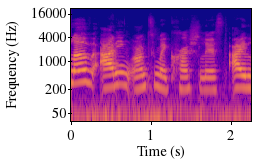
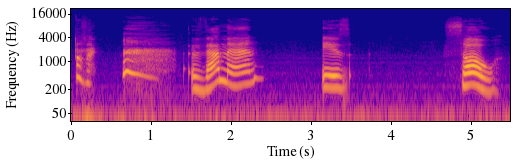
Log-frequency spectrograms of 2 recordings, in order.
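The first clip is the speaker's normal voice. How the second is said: excited; 4 semitones higher, 7 dB louder, slower than usual. Real, not acted. Gushing over a hot man.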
